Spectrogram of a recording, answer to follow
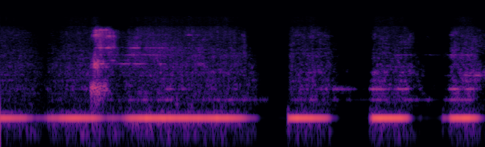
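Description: Singing bowl rubbed around its rim with a wooden striker, sounding a steady low tone with a few faint overtones. After about three and a half seconds the tone breaks off and comes back in short half-second bursts.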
